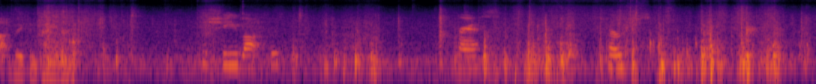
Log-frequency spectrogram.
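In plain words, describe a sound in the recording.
Objects rustle and knock in a cardboard box.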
